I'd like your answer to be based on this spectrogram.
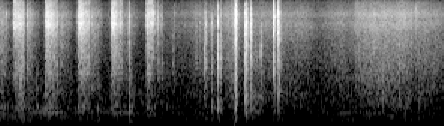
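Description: Screws holding a Nissan Altima Bose car stereo are backed out, producing a close series of short ratcheting, clicking bursts in quick succession, then a quieter stretch of faint hiss.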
